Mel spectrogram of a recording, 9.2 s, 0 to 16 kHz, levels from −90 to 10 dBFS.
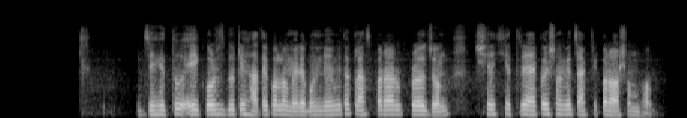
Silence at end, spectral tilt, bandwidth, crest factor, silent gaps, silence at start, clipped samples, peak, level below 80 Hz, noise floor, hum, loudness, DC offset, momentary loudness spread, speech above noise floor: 0.5 s; -7.5 dB/octave; 6.8 kHz; 18 dB; none; 1.1 s; under 0.1%; -2 dBFS; -62 dBFS; -62 dBFS; none; -19 LUFS; under 0.1%; 10 LU; 43 dB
